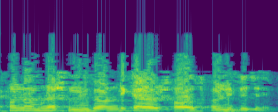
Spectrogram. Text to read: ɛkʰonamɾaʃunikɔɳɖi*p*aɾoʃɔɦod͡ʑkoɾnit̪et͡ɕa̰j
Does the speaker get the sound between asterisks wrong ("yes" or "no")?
yes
